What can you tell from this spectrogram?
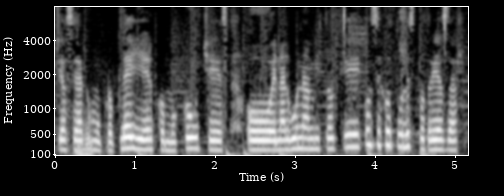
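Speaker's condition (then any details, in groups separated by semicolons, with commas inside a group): No condition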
